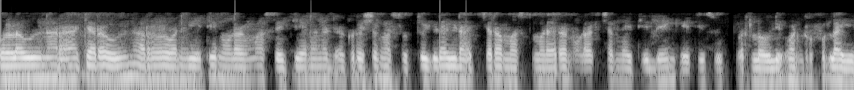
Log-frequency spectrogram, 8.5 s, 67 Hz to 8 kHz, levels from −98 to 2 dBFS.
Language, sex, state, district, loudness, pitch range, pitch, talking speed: Kannada, male, Karnataka, Bijapur, -19 LUFS, 110-120 Hz, 120 Hz, 190 wpm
